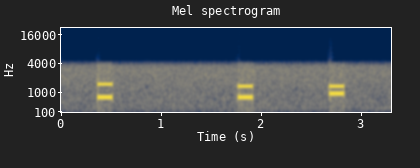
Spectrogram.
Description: DTMF, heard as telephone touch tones, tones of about 150 ms. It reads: 6 5 0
